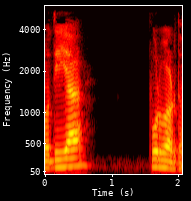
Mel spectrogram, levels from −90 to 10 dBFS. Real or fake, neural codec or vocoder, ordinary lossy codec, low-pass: real; none; MP3, 32 kbps; 5.4 kHz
